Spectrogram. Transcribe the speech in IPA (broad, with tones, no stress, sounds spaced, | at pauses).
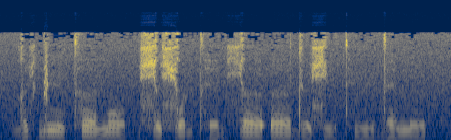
ɡ œ˨˩ ç ɖ yː˥˩ l t̪ʰ əː˥˩ n̪ o˥˩ | ɕ ə˨˩ ɕ o˧˩˧ ɖ t̪ʰ e˨˩ ɡ ç əː˥˩ ʔ əː˥˩ d ʏ˨˩ ɕ i˨˩ t̪ʰ yː˨˩ d̪ ɛ˧˩˧ n̪ ʏ˧˩˧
